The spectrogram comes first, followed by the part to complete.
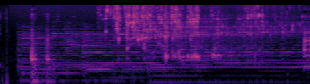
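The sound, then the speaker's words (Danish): Coffee for a cappuccino streams into a cup at a café, a steady trickling pour with a rising, hollow filling tone and a few soft drips, lasting several seconds with no voices. “En cappuccino!”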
